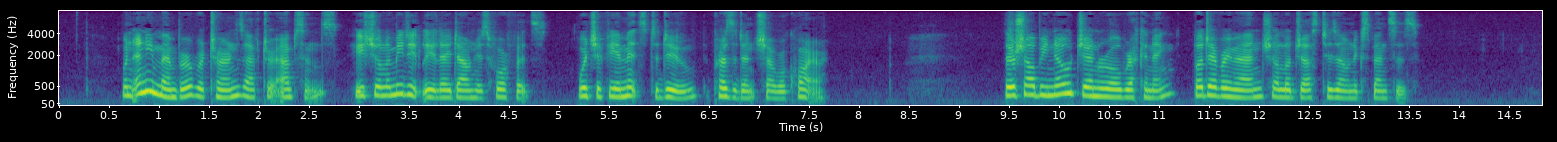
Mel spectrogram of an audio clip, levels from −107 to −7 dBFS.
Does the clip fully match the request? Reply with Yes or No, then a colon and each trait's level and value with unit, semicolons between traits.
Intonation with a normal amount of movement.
Yes: average, 3.8 semitones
